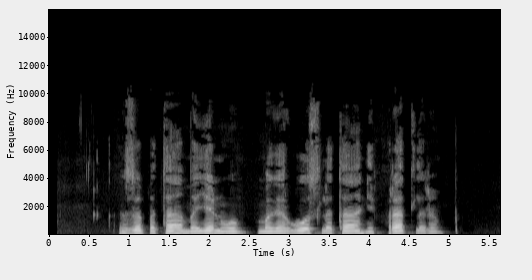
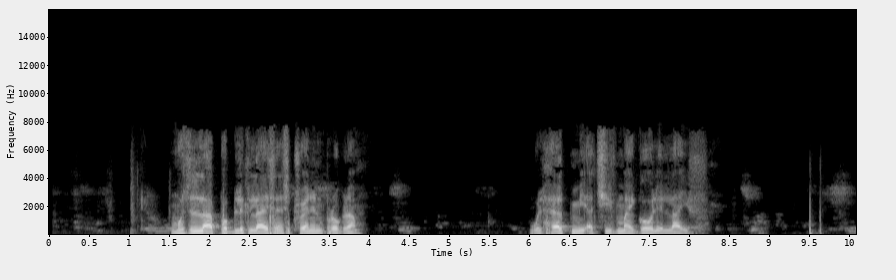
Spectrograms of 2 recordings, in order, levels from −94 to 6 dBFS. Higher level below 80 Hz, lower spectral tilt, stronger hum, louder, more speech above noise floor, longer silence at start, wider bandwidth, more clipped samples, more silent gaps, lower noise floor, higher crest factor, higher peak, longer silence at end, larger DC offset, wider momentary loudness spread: second, -64 dBFS vs -44 dBFS; about the same, -8 dB/octave vs -7.5 dB/octave; neither; about the same, -21 LUFS vs -19 LUFS; about the same, 58 dB vs 56 dB; second, 0.9 s vs 1.5 s; first, 9.6 kHz vs 7.8 kHz; neither; neither; first, -79 dBFS vs -75 dBFS; about the same, 20 dB vs 20 dB; about the same, -2 dBFS vs -2 dBFS; first, 0.75 s vs 0.55 s; neither; second, 12 LU vs 18 LU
